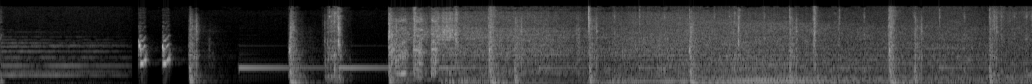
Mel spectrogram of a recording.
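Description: Car sounds: a few sharp clicks, a steady beeping tone, then a car engine starting about four seconds in and revving up, with regular sharp ticks and a music bed.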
